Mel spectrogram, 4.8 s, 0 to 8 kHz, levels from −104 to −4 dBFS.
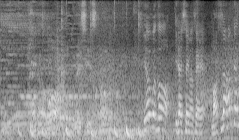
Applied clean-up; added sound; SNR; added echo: none; Sliding door; 12 dB; reverberation time 0.3 s.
